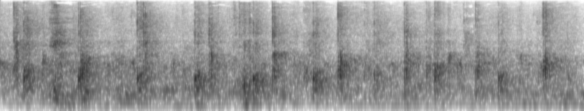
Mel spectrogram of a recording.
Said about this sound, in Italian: Ecco, grazie. Applauso per l'arrivo delle pile.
